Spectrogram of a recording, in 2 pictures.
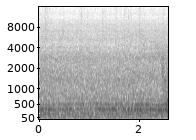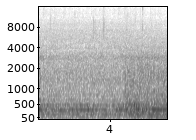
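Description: Heavy rain pouring down as a steady hiss, with a steady low mechanical hum underneath.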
